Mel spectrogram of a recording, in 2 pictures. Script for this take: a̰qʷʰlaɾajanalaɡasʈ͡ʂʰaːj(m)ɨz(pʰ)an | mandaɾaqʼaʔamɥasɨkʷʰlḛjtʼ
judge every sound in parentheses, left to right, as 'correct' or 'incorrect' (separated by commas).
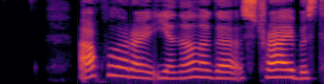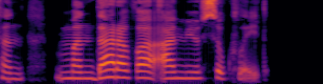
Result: incorrect, incorrect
